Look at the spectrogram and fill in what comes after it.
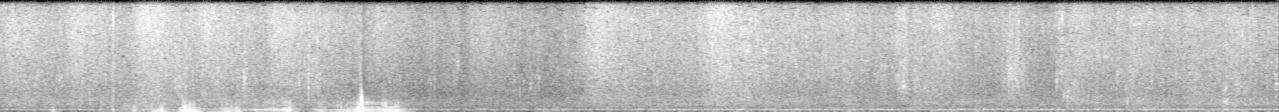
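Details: Wild dwarf honey bee colony being robbed of honey: a steady, low droning buzz with a few louder wavering hums early on, then an even hum to the end.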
